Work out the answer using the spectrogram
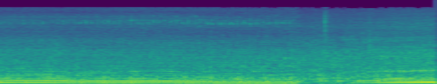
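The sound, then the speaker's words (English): A car driving off down a long road: a loud, continuous, low engine and road rumble that holds steady, dips briefly near the end, then swells again. “She starts driving off.”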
